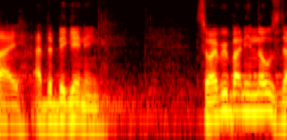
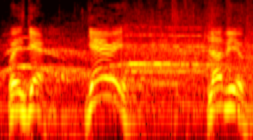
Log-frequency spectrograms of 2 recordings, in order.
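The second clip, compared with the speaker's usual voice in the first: calling out; 5 semitones higher than usual. Real, not acted. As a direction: yell to a friend in the crowd. Calling out to Gary in crowd.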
